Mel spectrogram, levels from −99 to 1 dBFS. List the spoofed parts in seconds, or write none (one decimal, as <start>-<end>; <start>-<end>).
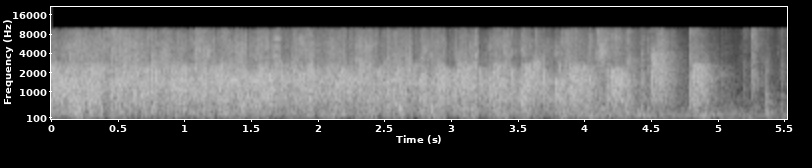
0.0-1.7; 5.0-5.5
